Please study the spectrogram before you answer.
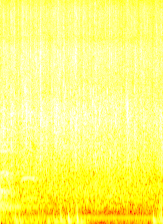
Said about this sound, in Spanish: El que lo crea, dele un aplauso a Jesús.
